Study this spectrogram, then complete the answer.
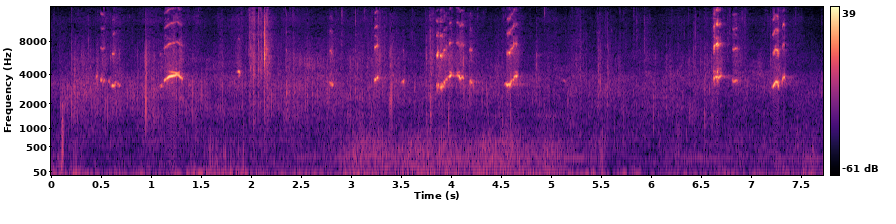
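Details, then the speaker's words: Mountain bike ridden 5 to 6 times a week by a 4-month novice: high chirpy squeaks repeat in short bursts over the riding rumble; the cause is unknown. "My bike started making this weird noise. Anyone help?"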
